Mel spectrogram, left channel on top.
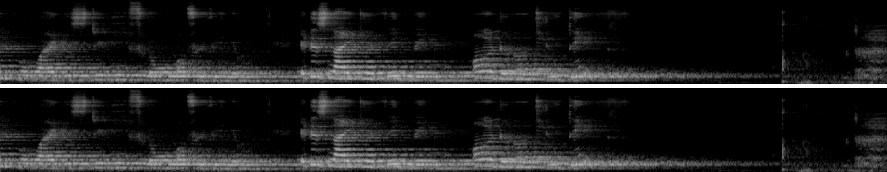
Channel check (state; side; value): identical; both; correlation 1.00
